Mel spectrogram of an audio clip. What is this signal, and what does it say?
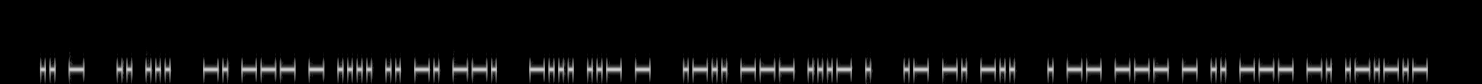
Morse code, heard as a keyed tone, about 25 wpm, 700 Hz. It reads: IT IS NOTHING BUT LOVE AND EMOTION.
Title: Sentences from Top 1600 Words 25wpm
